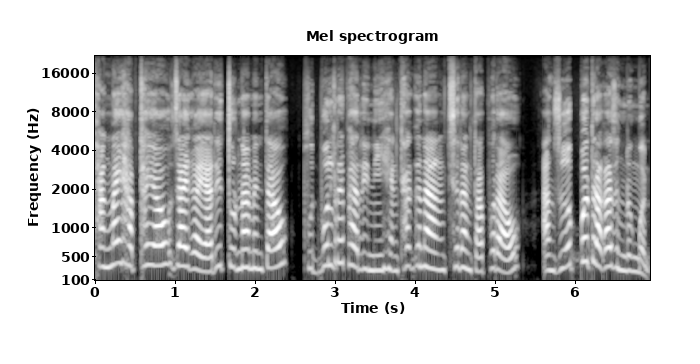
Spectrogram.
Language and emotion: Bodo, angry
